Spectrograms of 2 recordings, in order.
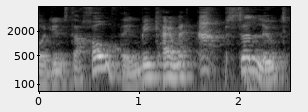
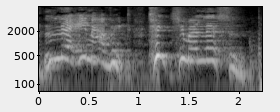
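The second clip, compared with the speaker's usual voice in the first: high-pitched excited shriek; Missus Pratchett; 4 dB louder than usual. A narrator's reading. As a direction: shriek to urge the beating on. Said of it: "she was shrieking".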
